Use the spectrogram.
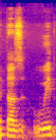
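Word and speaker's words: تجويد: তাজবিদ এটা বাংলা ভাষায় যতগুলো বই আছে ম্যাক্সিমাম তাজবিদ এমন পাবেন না হ্যাঁ এখানে বয় দীর্ঘ পাবেন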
